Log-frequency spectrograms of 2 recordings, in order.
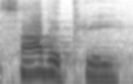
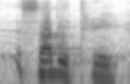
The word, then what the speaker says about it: Savitri: This is not Savitri, with a long A and a long final I, but Savitri.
